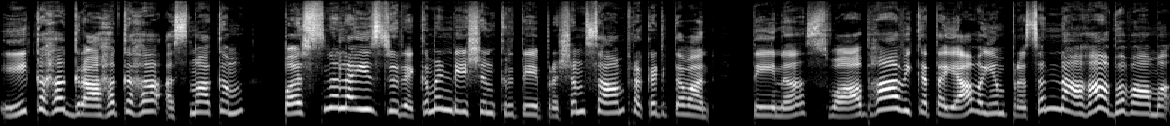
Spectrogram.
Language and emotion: Sanskrit, happy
